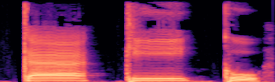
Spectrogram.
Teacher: Huruf kaf dilafalkan sama dari aqsal lisan, dari pangkal lidah. Pangkal lidah tapi yang disentuhkannya, perhatikan, dia disentuhkannya ke antara langit-langit yang lunak dan langit-langit yang keras.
